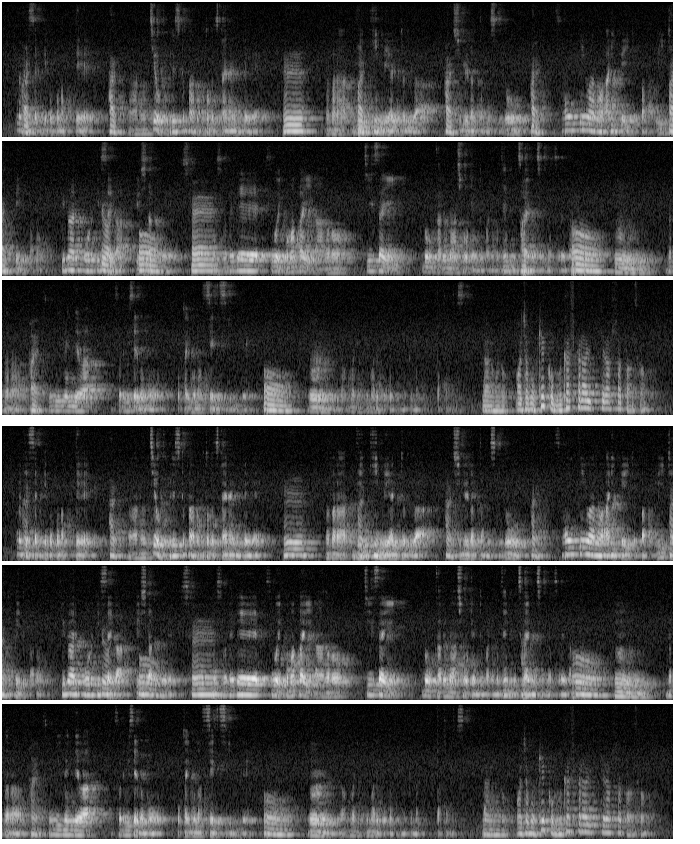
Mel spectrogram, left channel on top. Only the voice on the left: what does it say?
はい、はい。
へえ、
はい、はい、
はい、
はい。
9割。おー。え
ー。
はい。
おー。
はい。
おー。
なるほど。あ、じゃあもう結構昔から行ってらっしゃったんですか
